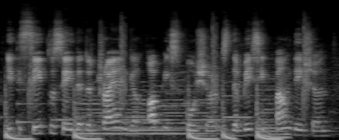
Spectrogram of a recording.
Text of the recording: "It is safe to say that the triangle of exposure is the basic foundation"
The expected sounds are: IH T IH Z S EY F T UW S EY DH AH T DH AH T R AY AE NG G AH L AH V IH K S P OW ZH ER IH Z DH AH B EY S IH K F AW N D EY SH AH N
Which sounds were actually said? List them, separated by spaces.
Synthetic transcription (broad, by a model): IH T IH S EY F T UW S EY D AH T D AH T R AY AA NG G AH L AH P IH K S P OW SH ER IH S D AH B EY S IH K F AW N D EY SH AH N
